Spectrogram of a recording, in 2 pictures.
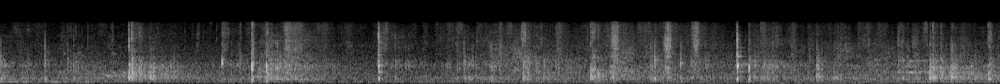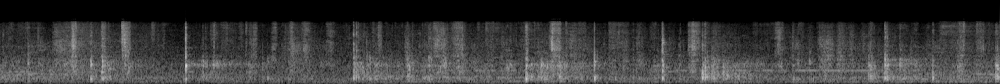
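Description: Tennis play on a clay court: irregular sharp knocks of the ball on rackets and the court, with footsteps on the clay and voices at times.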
